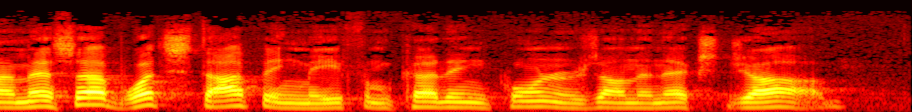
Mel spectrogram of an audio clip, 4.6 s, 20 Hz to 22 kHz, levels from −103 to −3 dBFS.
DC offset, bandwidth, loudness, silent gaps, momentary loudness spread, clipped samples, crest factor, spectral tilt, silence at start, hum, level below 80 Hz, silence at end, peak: under 0.1%; 13 kHz; -26 LUFS; none; 12 LU; under 0.1%; 18 dB; -4.5 dB/octave; 0 s; none; -78 dBFS; 0.35 s; -8 dBFS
